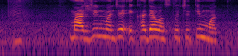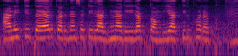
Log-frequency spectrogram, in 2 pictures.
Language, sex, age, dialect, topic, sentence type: Marathi, female, 25-30, Varhadi, banking, statement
